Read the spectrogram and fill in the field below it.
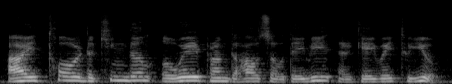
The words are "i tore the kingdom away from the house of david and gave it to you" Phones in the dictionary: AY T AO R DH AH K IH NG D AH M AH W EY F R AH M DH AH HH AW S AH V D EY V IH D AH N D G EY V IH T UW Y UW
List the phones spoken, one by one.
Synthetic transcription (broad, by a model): AY T AO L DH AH K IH NG D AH M AH W EY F R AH M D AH HH AW S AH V D EY V IH D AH N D G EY W IH T UW Y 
